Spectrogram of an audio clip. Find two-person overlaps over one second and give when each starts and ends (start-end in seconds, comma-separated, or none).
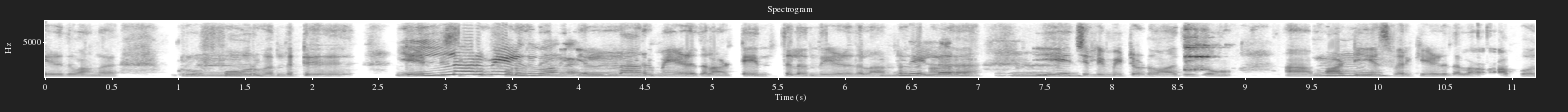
2.8-4.5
